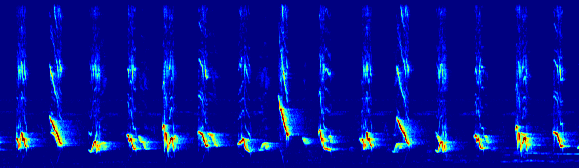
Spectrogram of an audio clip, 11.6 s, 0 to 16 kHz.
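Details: Red-cowled cardinal singing steadily for chicks: bright, short slurred notes falling in pitch, given singly about every 0.7 seconds in a brisk, even series, on a quiet background.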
